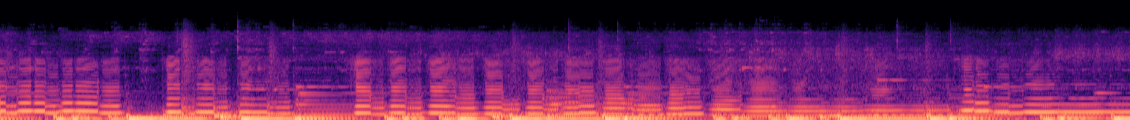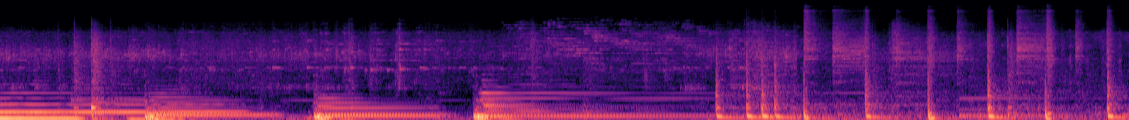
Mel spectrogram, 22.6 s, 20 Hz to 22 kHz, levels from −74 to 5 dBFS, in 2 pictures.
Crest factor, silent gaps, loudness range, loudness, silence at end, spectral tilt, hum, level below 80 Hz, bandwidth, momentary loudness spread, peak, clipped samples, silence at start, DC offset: 14 dB; none; 10 LU; -16 LUFS; 0 s; -7 dB/octave; none; -16 dBFS; 11 kHz; 15 LU; 0 dBFS; under 0.1%; 0 s; under 0.1%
